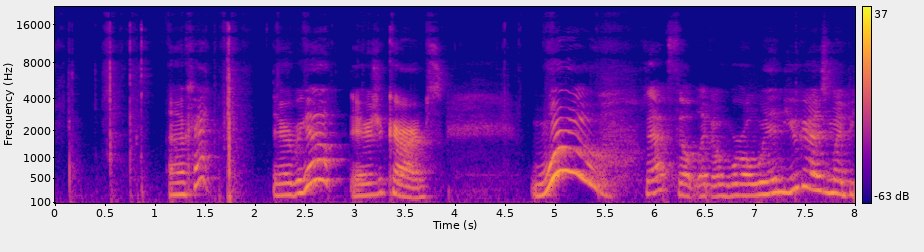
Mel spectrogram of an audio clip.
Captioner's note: sigh of relief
